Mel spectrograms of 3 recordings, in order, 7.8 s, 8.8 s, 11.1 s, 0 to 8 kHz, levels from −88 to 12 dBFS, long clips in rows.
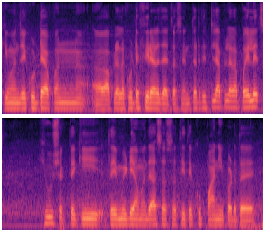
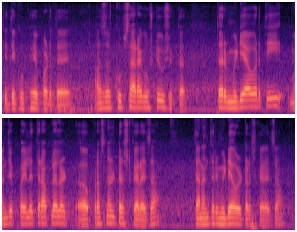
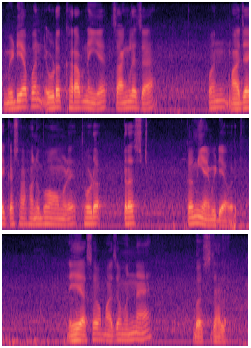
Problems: none marked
